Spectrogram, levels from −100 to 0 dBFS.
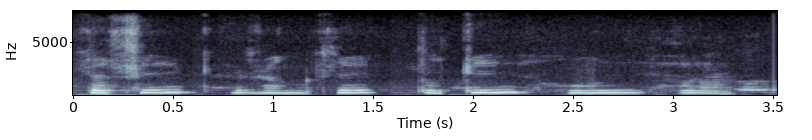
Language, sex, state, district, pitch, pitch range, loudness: Hindi, female, Madhya Pradesh, Bhopal, 235 Hz, 225-255 Hz, -18 LUFS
